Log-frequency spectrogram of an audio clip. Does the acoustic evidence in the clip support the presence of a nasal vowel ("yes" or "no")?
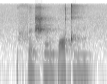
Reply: yes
